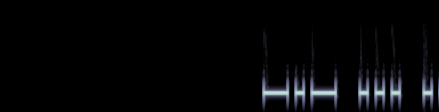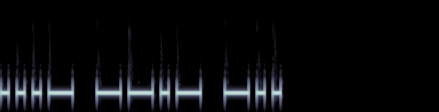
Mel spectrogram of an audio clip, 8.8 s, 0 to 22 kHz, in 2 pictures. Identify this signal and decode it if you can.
Morse code, heard as a keyed tone, about 15 wpm, 700 Hz. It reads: KS4QD
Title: USA Call Signs - 5 Characters - Repeated 2x - 15wpm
